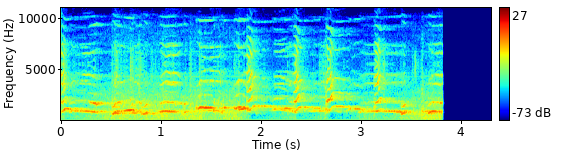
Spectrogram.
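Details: Four-and-a-half-week-old German Shorthaired Pointer pups whimper in a steady chorus of thin, wavering whines, some rising then dipping, followed by several short sharp yips in quick succession.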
